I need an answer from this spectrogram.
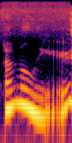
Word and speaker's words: Amalia: No, it's pronounced Emily.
